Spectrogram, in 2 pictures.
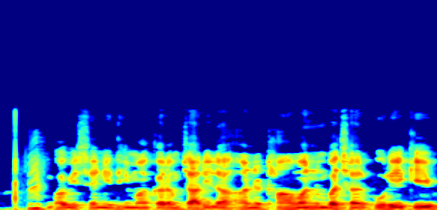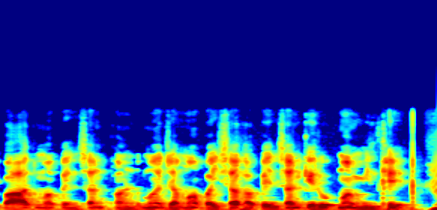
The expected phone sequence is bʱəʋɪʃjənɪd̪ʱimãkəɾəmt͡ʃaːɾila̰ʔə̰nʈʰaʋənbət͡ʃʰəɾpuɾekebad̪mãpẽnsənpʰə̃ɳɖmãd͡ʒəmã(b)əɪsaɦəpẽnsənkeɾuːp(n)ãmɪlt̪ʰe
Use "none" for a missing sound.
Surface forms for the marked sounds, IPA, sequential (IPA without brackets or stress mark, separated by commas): p, m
